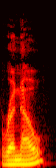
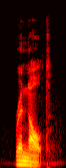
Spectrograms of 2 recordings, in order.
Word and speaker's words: Renault: Renault, Alpine, with something would indeed be a mouth-watering prospect. – I'm compelled to mention, that in my household, the word Renault was never pronounced. It was Renault.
